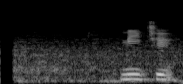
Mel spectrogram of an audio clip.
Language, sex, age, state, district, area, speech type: Hindi, female, 30-45, Uttar Pradesh, Azamgarh, urban, read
